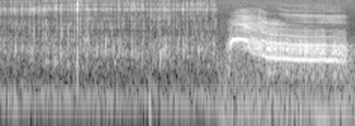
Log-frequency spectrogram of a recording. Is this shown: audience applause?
no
